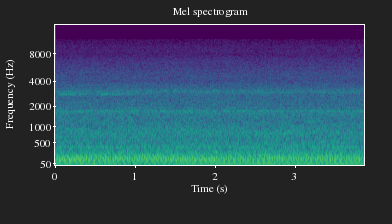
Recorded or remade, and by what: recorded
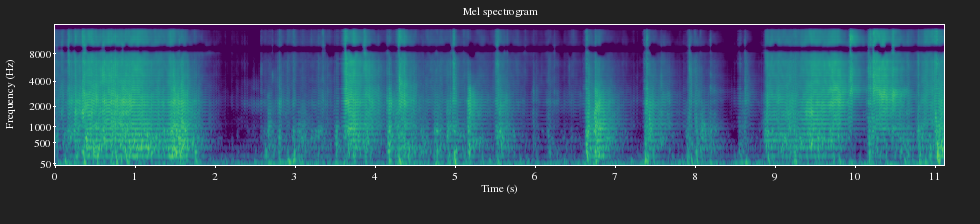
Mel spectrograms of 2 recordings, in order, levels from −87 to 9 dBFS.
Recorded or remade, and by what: remade, vocoder, Vocos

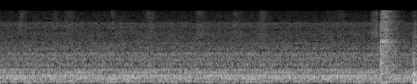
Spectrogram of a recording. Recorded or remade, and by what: recorded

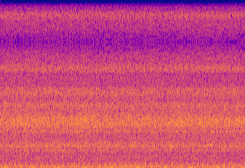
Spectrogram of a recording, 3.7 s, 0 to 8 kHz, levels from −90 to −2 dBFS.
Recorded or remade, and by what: recorded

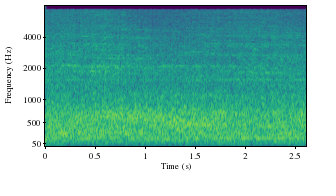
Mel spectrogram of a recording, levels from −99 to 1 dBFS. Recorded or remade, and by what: recorded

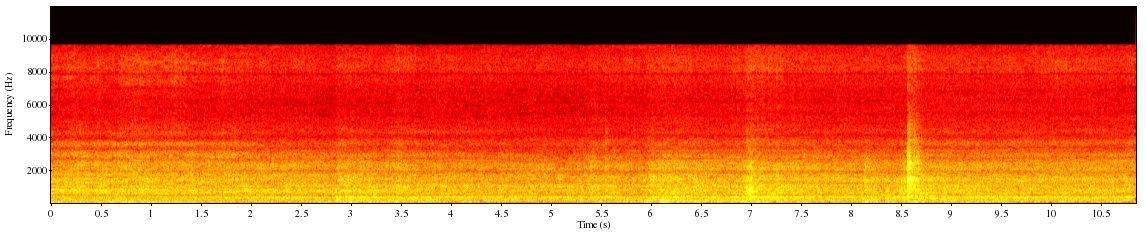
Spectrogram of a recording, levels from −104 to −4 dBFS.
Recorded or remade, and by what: recorded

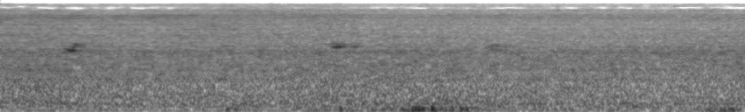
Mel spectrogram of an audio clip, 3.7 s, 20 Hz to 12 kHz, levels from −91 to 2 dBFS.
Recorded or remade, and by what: remade, vocoder, Vocos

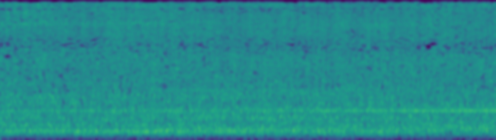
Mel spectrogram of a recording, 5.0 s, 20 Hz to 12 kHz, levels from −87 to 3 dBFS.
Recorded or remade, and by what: recorded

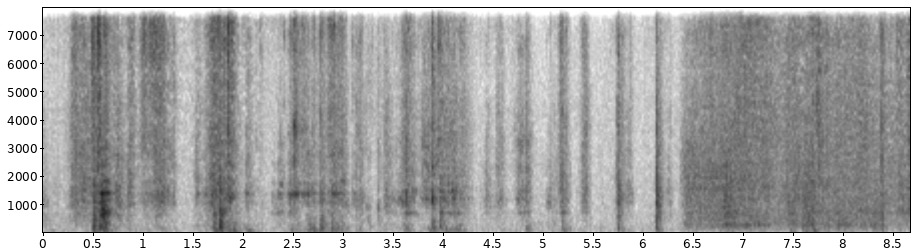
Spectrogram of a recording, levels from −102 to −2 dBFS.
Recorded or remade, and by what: recorded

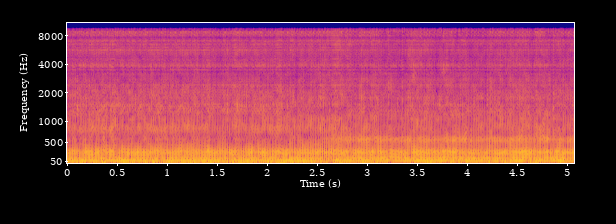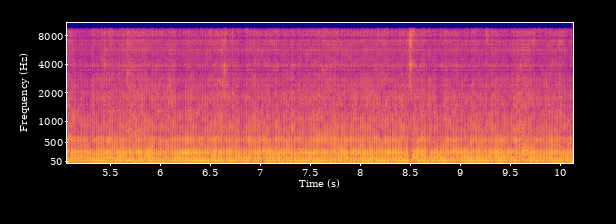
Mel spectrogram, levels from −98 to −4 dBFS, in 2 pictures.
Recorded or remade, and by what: remade, vocoder, Vocos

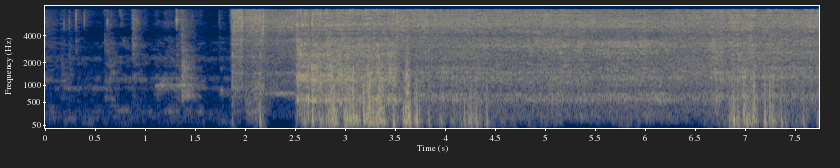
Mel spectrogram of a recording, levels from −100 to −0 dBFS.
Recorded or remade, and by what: remade, vocoder, Vocos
